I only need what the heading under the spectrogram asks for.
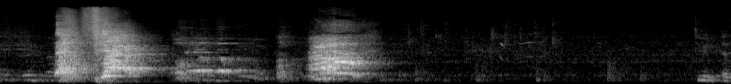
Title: Part 2 sneeze show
